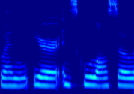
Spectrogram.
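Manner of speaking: usual speaking voice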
